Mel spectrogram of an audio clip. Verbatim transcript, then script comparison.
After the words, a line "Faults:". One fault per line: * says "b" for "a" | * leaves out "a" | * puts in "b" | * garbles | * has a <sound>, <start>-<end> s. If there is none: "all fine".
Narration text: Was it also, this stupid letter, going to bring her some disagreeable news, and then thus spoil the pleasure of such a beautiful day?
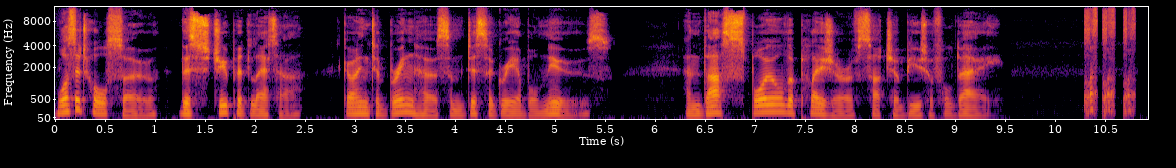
Was it also, this stupid letter, going to bring her some disagreeable news, and thus spoil the pleasure of such a beautiful day?
Faults:
* leaves out "then"
* has a laugh, 10.3-10.8 s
